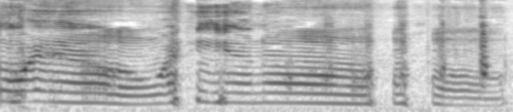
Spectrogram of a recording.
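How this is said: It is said in a slurred, drunk-sounding voice.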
